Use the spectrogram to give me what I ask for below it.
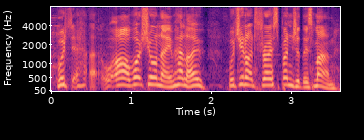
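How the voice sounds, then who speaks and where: A man's voice: high voice, fairly quick, fairly bright tone, a faint crowd. A man presenting a live local radio broadcast from an outdoor village fair, chatty and upbeat.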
